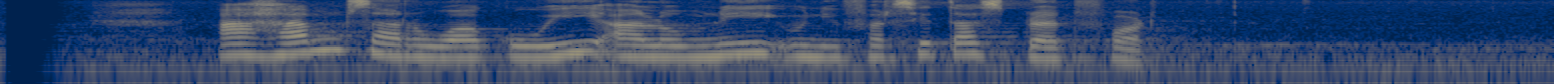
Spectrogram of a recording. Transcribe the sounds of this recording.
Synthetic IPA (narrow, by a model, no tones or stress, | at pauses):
ʔaɦamsarwɔkuwialumniunifɛrsit̪asb̥ɾat̪̚fɔrt̪̚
